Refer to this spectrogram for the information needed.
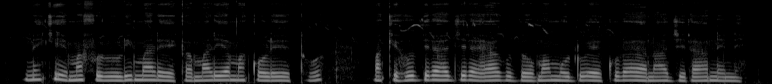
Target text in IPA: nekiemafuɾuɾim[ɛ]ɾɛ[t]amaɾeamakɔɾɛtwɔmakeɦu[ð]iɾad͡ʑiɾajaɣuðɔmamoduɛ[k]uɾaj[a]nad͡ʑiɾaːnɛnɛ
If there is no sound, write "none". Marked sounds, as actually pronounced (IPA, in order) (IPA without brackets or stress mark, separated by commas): a, k, ð, k, a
